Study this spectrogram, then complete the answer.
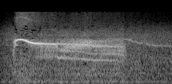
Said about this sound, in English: Yeah, that is a red-tailed hawk.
